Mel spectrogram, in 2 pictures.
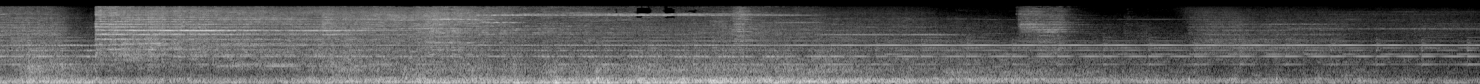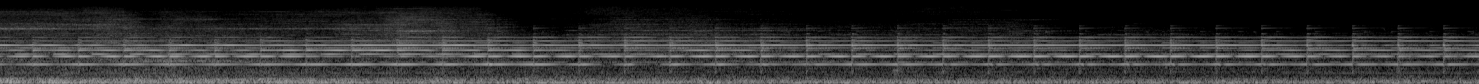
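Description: BNSF double-stack intermodal freight train rolling past at a grade crossing, its rumble and wheel squeal fading away over the first ten seconds or so as the last cars clear. The crossing warning bell rings on steadily throughout.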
